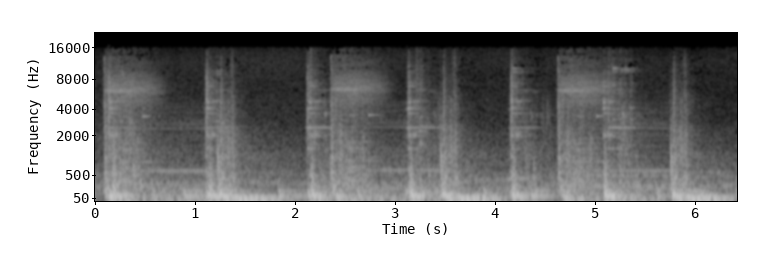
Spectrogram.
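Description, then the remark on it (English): Big mechanical doors slide open with a steady low grinding rumble, punctuated by loud, regular metallic clunks roughly once a second, prominent with no voices, as Arctic storm wind and snow come roaring in. “When the big mechanical doors slid open, the storm was the first inside.”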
